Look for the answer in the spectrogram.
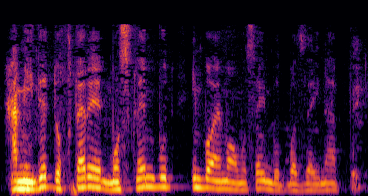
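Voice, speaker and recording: A man delivers a sermon with a mourning elegy in a husky, breathy voice. He swings from loud, dramatic outbursts to quiet, hushed passages and often calls out to his listeners directly. The recording sounds dull and lo-fi. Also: medium pitch. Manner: addresses the audience directly. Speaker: preacher.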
